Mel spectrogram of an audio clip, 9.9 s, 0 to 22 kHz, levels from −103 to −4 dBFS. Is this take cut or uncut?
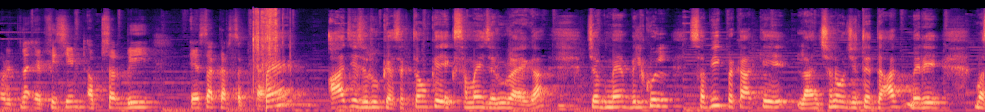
cut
